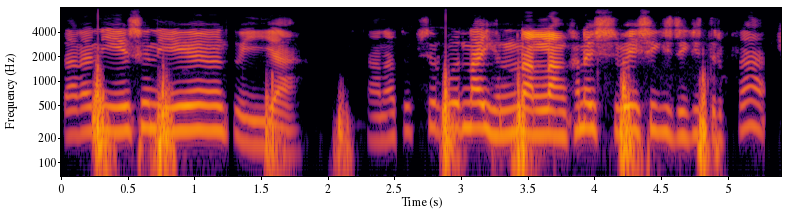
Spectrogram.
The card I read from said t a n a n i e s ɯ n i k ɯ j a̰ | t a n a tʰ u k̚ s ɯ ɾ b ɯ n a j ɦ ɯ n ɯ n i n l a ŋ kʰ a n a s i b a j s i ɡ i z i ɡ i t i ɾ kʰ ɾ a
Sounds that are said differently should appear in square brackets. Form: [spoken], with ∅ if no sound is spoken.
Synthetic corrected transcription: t a n a n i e s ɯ n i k ɯ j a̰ | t a n a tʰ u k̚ s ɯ ɾ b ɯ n a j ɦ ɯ n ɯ n [a] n l a ŋ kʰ a n a s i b a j s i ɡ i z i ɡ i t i ɾ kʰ ɾ a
